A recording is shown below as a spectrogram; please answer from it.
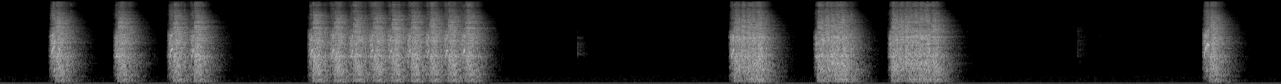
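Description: A Specna Arms airsoft replica, powered by an 11.1V Armatech LiPo battery, fires close and loud in sharp bursts: several brief shots, one long rattling string of rapid fire, then more short volleys separated by silence.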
